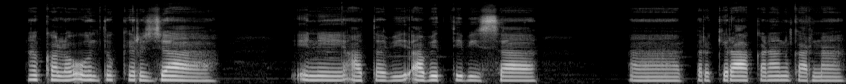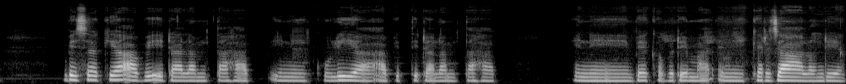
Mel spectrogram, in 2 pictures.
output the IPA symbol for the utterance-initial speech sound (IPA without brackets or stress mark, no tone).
n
